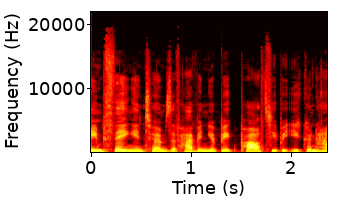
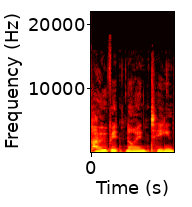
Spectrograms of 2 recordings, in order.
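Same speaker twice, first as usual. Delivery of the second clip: whispered, quieter; 6 dB quieter than usual. Naming a topic the podcast had avoided covering: whispering. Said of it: "I've just whispered it".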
